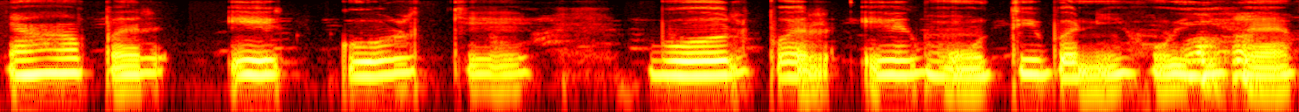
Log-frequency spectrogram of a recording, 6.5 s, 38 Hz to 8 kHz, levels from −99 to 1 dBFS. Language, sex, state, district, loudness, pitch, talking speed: Hindi, female, Rajasthan, Jaipur, -15 LUFS, 220 Hz, 110 wpm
